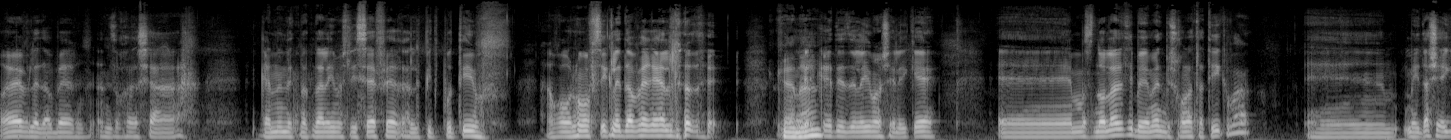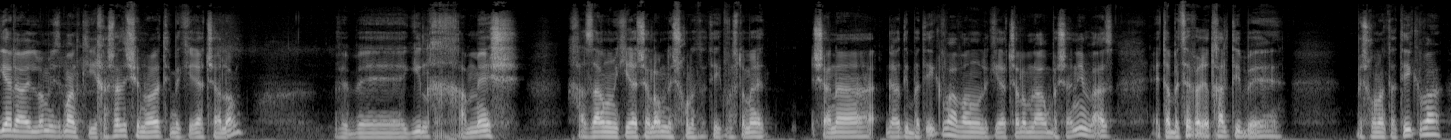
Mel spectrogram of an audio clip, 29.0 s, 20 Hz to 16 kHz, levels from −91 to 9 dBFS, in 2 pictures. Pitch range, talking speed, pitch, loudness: 115-130 Hz, 130 wpm, 120 Hz, -22 LUFS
